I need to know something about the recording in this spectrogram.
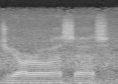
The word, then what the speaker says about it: Gross: we walked around girls reservoir above Boulder it's gr OSS Ross wasn't Laura but it's pronounced gross gorgeous clear water high mountain reservoir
